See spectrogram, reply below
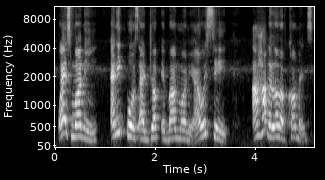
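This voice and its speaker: A woman's voice: a little high, animated, normal speed, bright, forceful tone, husky. A young Cameroonian woman hosting a faith talk, earnest and preachy, asking rhetorical questions and laughing often. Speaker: show host.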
